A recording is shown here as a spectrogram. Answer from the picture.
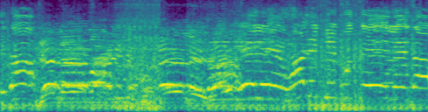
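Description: A group of protesters loudly chanting slogans together, led by a woman shouting into a handheld microphone.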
